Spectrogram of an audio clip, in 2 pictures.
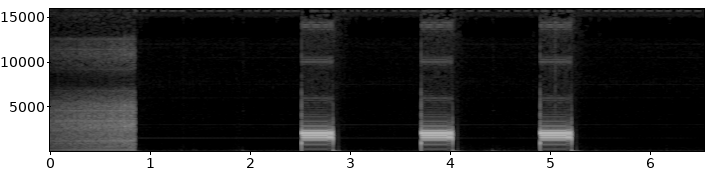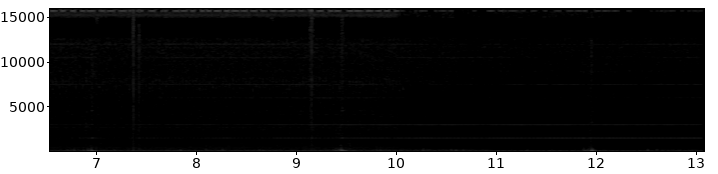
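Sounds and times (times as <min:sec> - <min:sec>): background noise: 0:00.9 - 0:13.0
two-tone digital data bursts: 0:02.6 - 0:02.9, 0:03.8 - 0:04.1, 0:05.0 - 0:05.3.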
